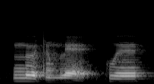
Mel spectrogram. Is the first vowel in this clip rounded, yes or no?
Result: yes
